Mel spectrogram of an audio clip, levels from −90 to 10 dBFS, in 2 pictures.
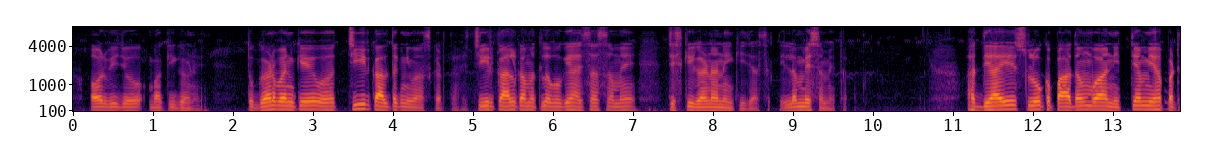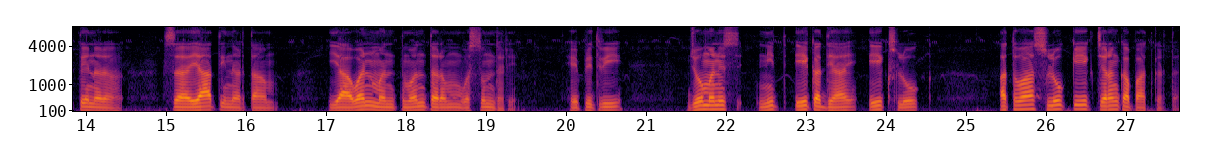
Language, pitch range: Hindi, 105-130 Hz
